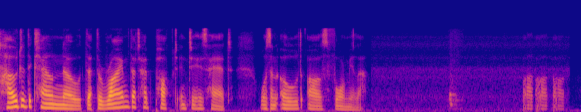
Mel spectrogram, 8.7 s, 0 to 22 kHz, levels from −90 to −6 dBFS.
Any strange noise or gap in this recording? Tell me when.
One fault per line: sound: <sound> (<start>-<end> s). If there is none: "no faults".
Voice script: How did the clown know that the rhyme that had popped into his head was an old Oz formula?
sound: whoosh (6.7-7.0 s)
sound: laugh (7.8-8.5 s)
